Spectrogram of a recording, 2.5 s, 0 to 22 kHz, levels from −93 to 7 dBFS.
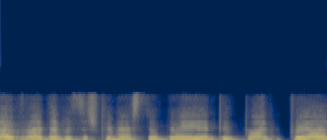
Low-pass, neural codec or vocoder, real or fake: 7.2 kHz; codec, 16 kHz, 0.5 kbps, FreqCodec, smaller model; fake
